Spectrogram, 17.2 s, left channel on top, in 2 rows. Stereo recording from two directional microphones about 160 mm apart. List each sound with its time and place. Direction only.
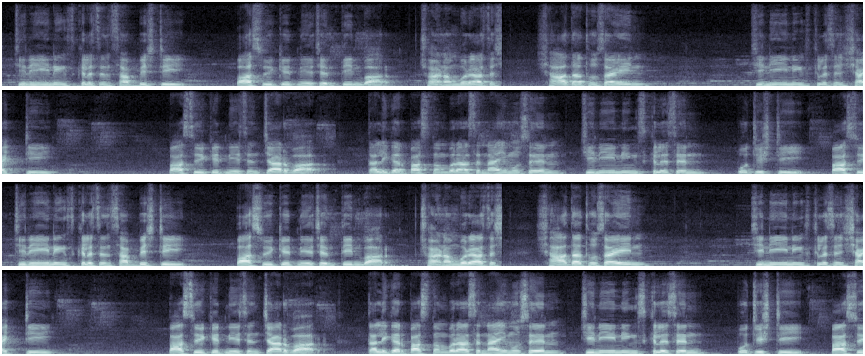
0.1 s speech: 20° right (ahead or behind)
7.4 s speech: 20° right (ahead or behind)
10.2 s speech: 20° right (ahead or behind)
